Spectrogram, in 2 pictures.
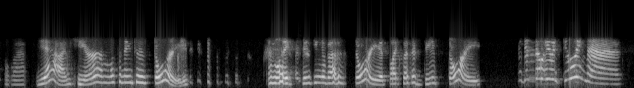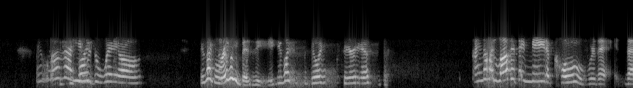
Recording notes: Open up the lines for listeners to call in to ask questions to their animals.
